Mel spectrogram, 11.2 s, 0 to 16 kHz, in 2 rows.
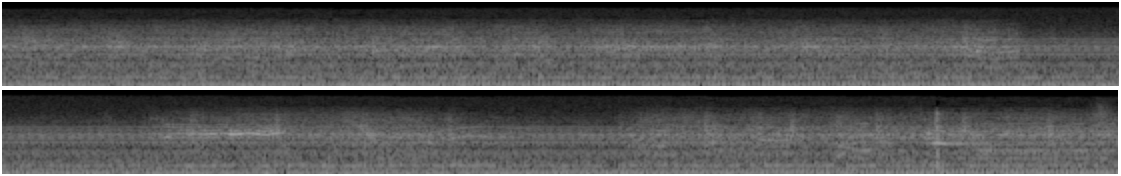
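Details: Zenith Y825 vacuum tube AM/FM radio after sitting six months on a shelf, volume down: loud steady low hum under the set, unchanging; excessive mains hum and buzz, cause not yet found.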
